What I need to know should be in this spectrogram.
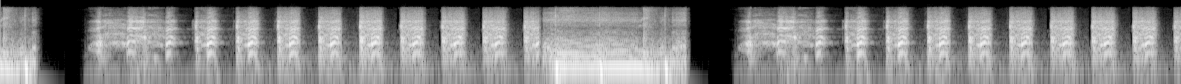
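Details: Cough.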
